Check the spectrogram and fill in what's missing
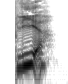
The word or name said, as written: blivende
